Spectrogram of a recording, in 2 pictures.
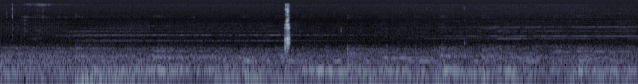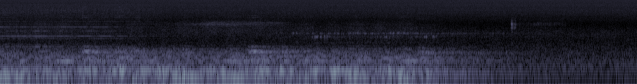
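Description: A spaceship engine hums low and steady, then fades away.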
